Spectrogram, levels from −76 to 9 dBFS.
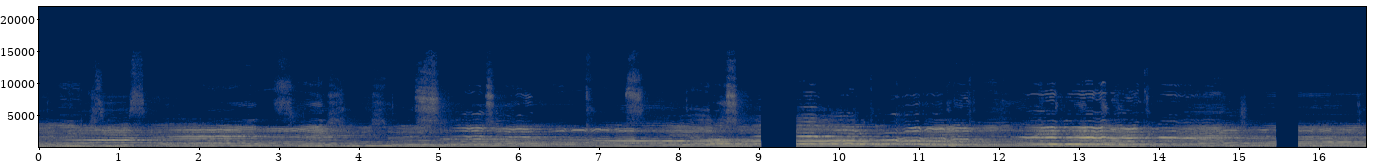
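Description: Two rebuffering stalls interrupt the audio. At 9.02 s the sound drops to silence for about 0.45 s, then picks up at exactly the point where it stopped; at 15.46 s the same thing happens for about 0.28 s. Both gaps add time rather than removing any material, which is the signature of a player that exhausted its downloaded buffer and paused playback until more data arrived.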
